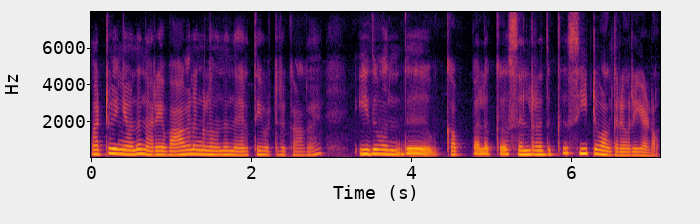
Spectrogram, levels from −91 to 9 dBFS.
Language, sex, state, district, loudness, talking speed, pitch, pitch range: Tamil, female, Tamil Nadu, Kanyakumari, -16 LUFS, 125 wpm, 215 Hz, 195-240 Hz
